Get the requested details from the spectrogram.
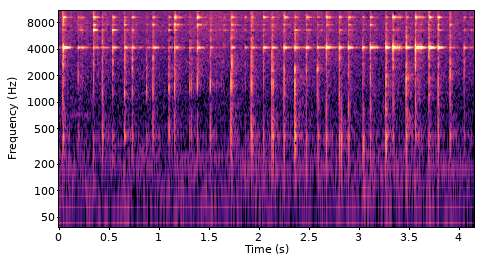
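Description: An obsidian statue of a goddess of home and protection, made from stone formed from volcanic lava, is tapped over and over in a quick, steady run of about thirty light taps. Each tap gives a bright, glassy clink with a faint high ring that dies away almost at once, and there is no low-end thump.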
